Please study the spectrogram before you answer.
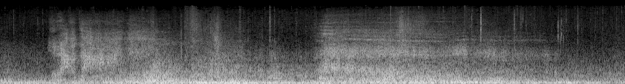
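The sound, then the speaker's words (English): A fantasy fire elemental in combat roars with a loud, continuous blazing rumble, broken by booming bursts and crackling whooshes that swell and ebb throughout. “Even a fire elemental in combat.”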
